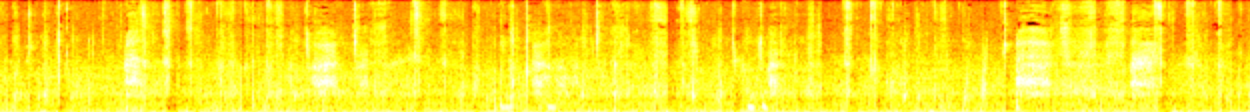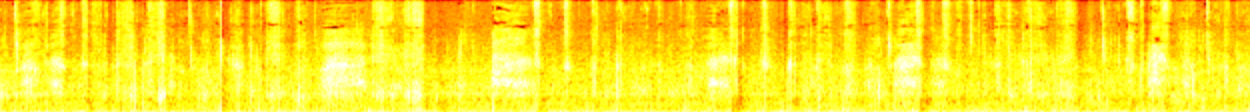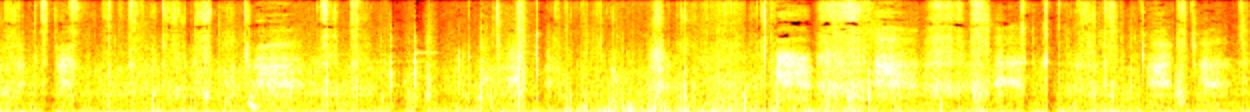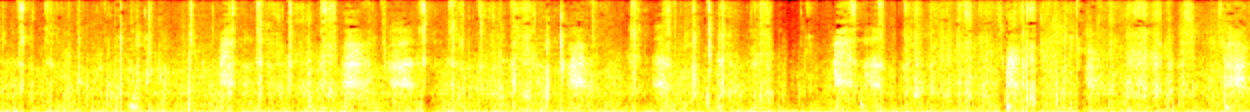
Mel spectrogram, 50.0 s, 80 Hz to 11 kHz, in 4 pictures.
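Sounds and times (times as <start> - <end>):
crunching and chewing peppers: 0.0 - 50.0.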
